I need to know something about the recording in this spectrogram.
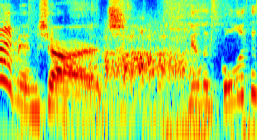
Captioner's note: laughing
